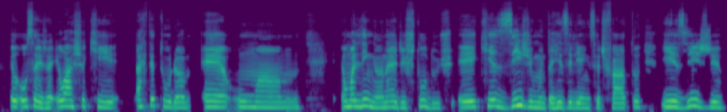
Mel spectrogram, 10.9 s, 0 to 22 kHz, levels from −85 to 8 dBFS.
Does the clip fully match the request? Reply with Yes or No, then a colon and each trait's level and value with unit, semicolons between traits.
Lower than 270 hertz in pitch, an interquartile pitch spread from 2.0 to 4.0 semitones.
Yes: high, 200 Hz; average, 2.9 semitones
